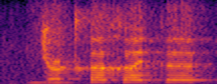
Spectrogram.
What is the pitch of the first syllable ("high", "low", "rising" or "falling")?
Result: low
